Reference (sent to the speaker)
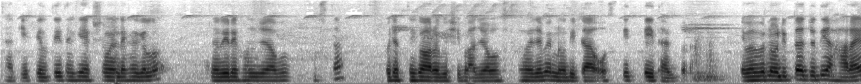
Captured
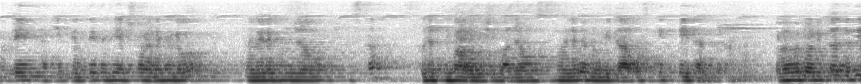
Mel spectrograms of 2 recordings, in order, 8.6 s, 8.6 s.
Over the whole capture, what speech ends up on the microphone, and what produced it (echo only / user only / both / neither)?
echo only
